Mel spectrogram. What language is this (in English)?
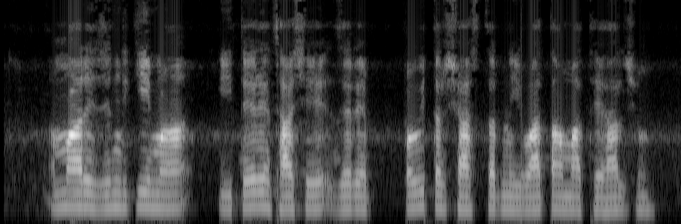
Kachi Koli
